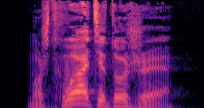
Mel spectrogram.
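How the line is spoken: Snapping, losing restraint. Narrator (Russian): Прекратив сдерживаться, огрызнулся Петр

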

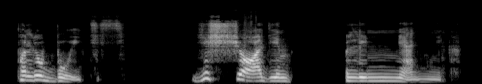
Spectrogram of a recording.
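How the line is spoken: Hissing woman. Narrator (Russian): прошипела регистраторша

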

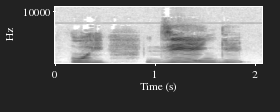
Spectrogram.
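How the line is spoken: Moaning. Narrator (Russian): простонала Эллен

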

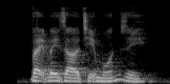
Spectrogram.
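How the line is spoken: Cold faint laugh. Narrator (Vietnamese): cười nhạt

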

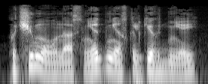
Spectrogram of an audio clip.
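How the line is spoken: Quiet, shrill, hysterical question. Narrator (Russian): тихо спросил, с отвращением отмечая, что в моем голосе появились пронзительные истерические нотки

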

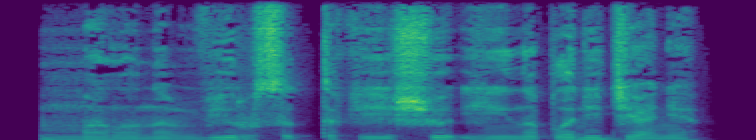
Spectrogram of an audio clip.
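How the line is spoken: Shocked girl muttering. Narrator (Russian): пробормотала шокированная девушка

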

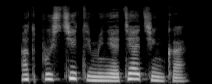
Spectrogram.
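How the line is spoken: Quiet. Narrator (Russian): тихо заговорила Настя

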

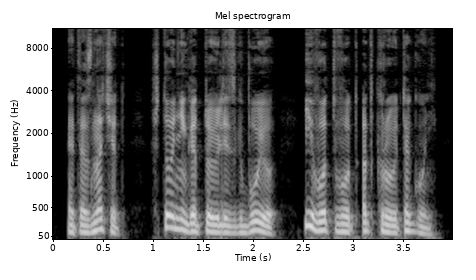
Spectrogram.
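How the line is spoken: Calm, unsurprised statement. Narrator (Russian): сказала Вальёва так спокойно, будто ничего другого и не ожидала

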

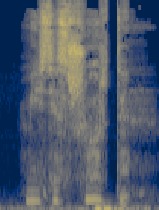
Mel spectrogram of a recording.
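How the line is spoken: Soft whisper. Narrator (Russian): тихо прошептала я

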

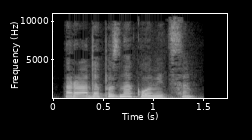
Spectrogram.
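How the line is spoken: Even, composed voice. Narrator (Russian): Ада Николаевна ровным голосом проговорила

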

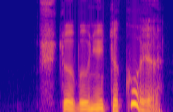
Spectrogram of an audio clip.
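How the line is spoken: Muttering. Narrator (Russian): пробормотал Ракитин

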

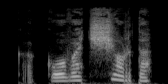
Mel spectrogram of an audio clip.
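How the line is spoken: Muttering. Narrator (Russian): пробормотал он

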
